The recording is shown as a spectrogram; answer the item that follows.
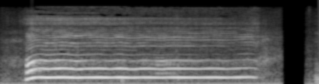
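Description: A single sung 'aah' note for the reveal, scooping up briefly at the start and then held at one steady pitch for about a second and a half before stopping.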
